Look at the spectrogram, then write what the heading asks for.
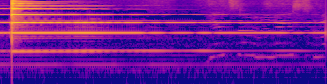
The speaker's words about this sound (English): Let me ring my bell.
